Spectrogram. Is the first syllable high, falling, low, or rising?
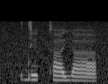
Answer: low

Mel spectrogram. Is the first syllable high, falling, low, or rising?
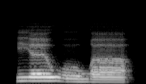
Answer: high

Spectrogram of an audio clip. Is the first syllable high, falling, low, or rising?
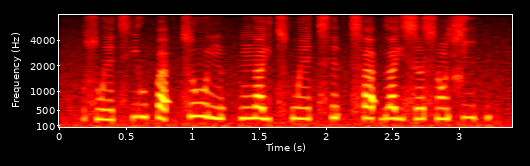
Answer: low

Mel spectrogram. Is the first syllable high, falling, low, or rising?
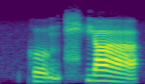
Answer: low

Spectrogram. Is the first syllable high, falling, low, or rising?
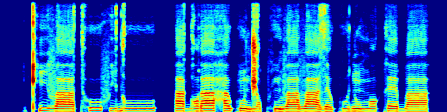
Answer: falling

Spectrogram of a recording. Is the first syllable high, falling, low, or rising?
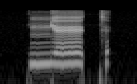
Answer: high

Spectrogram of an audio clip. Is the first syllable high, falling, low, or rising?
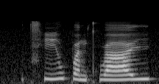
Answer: rising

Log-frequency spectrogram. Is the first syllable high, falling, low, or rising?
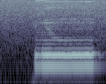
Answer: low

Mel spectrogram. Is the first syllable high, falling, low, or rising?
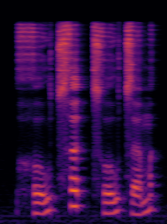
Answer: rising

